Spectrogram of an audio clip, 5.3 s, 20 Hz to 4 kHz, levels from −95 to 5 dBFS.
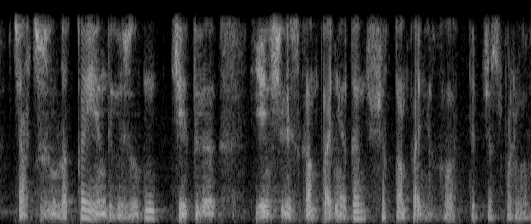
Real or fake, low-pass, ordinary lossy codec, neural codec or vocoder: fake; 3.6 kHz; none; vocoder, 22.05 kHz, 80 mel bands, HiFi-GAN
